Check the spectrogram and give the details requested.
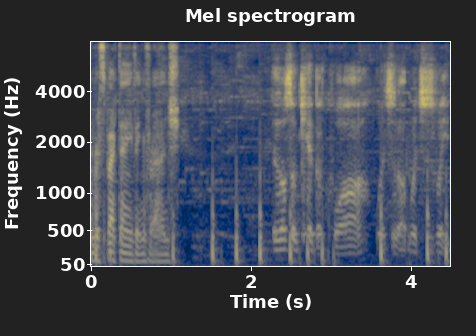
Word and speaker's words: Quebecois: There's also Quebecois, which is what you pronounce. Which is how you say someone from Quebec. It's also how you pronounce. Quebecois?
